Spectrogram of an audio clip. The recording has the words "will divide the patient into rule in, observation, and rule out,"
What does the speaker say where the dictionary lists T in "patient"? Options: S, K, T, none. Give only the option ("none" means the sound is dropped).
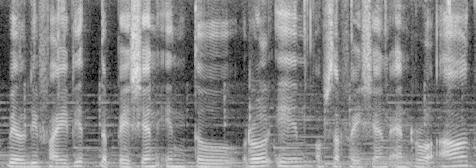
none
